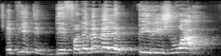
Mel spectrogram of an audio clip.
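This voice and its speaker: A woman's voice: sits high, fairly quick, vocal fry. Emphatic Ivorian woman livestreaming in an echoey room. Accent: Ivorian French. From Ivory Coast. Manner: emphatic, repeats herself, voice rising and dropping sharply. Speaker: social media livestreamer. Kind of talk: heated livestream monologue.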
